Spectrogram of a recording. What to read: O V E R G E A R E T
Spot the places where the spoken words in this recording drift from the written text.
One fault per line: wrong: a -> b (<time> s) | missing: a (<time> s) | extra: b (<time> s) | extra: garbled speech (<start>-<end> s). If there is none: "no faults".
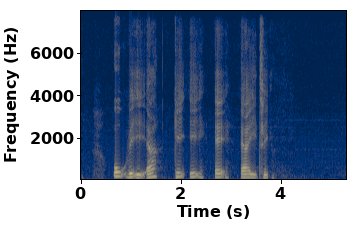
no faults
